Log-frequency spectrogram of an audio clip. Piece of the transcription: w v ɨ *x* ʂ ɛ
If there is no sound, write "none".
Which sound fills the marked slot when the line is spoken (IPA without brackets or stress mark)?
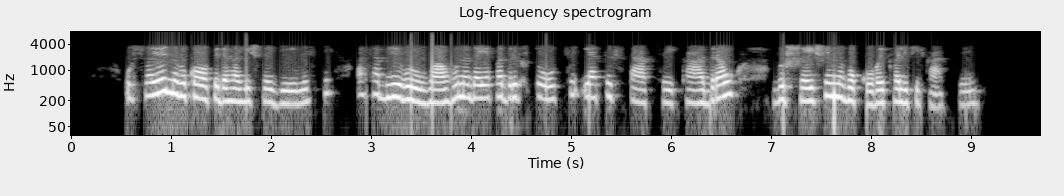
none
